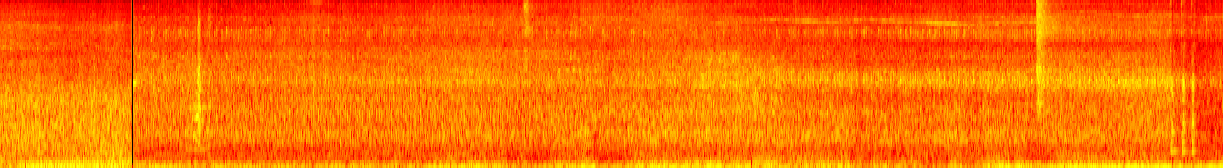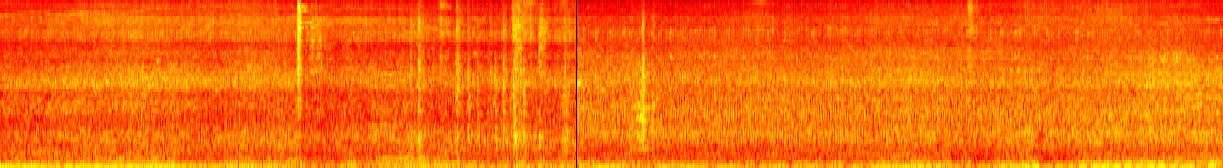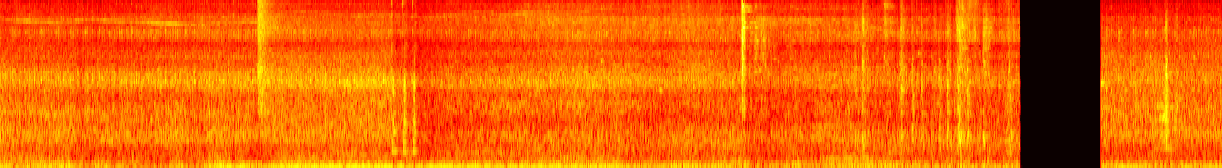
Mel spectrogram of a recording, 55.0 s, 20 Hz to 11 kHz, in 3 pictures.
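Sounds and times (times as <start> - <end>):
diesel engine rumble: 0.0 - 52.0, 53.2 - 55.0
sharp metal clanks: 22.7 - 23.4, 47.8 - 48.4.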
